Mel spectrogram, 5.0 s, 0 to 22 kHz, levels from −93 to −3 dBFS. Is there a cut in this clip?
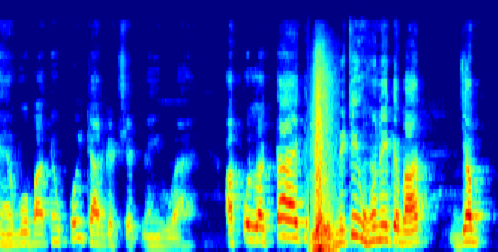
yes; 1 cut; at 3.2 s

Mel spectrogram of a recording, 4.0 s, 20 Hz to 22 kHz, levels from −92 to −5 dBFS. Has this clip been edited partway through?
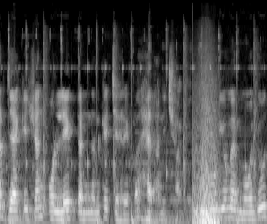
yes; 1 cut; at 3.0 s

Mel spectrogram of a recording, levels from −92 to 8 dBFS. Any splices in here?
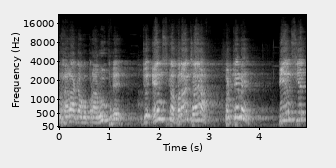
yes; 1 cut; at 1.5 s

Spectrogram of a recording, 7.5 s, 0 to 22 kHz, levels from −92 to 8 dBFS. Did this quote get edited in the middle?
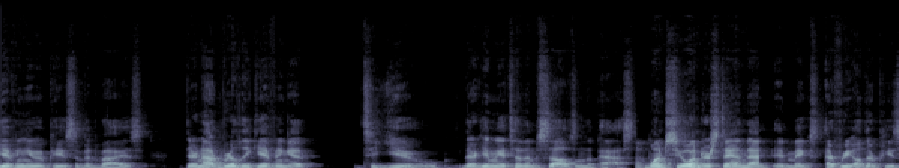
yes; 1 cut; at 5.2 s

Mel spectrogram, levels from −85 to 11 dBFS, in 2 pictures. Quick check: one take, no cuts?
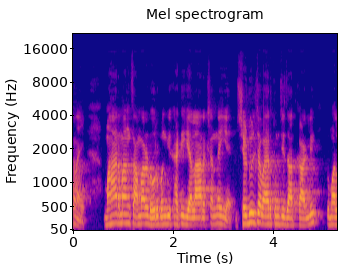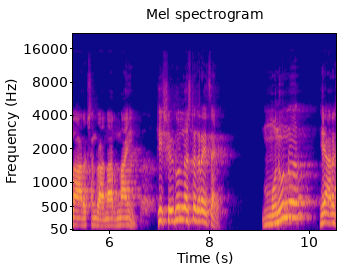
no; 2 cuts; at 3.2 s, 6.7 s

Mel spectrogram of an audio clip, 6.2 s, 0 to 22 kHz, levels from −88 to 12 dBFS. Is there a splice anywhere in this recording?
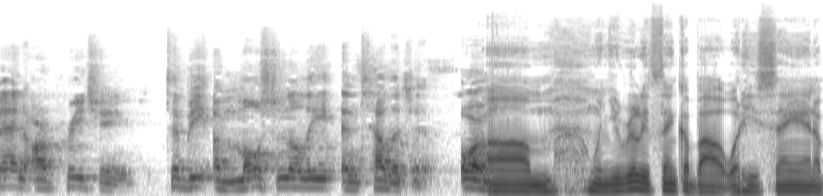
no; 0 cuts

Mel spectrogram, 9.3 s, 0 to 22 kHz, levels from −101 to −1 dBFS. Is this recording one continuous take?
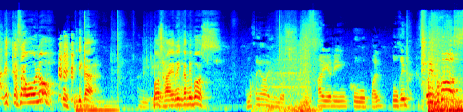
no; 1 cut; at 1.5 s

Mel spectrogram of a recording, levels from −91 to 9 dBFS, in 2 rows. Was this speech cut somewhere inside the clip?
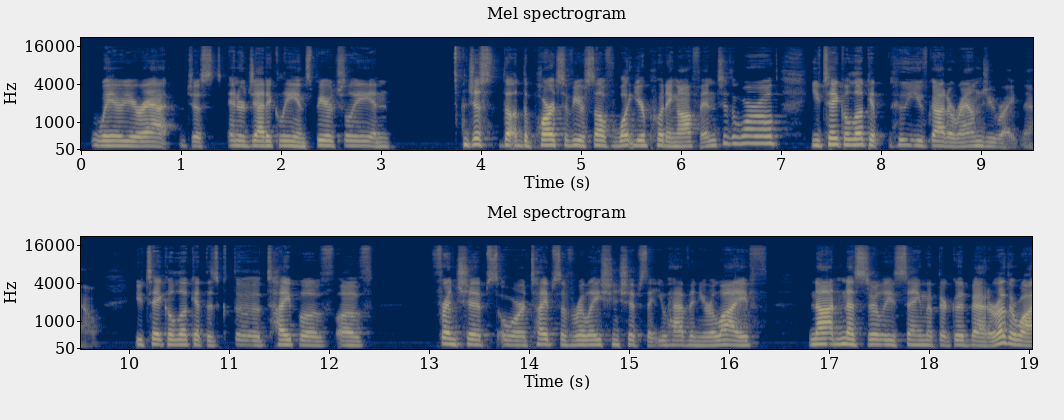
no; 0 cuts

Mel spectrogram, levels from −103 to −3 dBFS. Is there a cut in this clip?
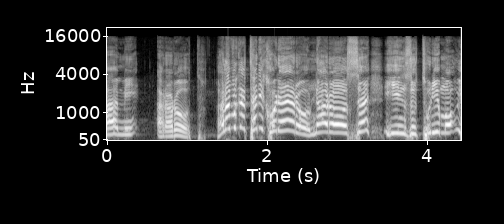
yes; 1 cut; at 1.2 s

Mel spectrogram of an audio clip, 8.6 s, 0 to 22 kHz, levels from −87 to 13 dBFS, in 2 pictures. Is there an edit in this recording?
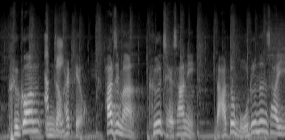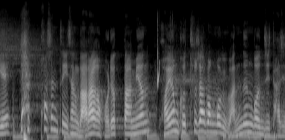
no; 0 cuts

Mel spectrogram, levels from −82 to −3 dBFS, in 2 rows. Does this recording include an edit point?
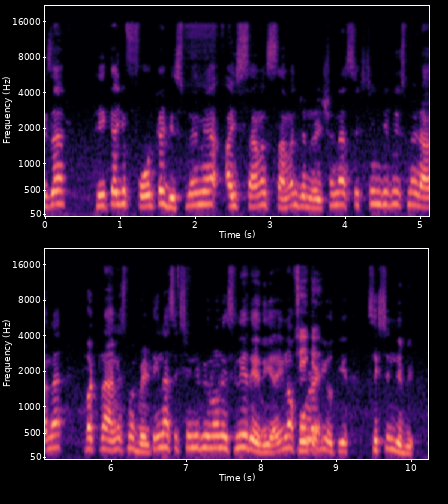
no; 0 cuts

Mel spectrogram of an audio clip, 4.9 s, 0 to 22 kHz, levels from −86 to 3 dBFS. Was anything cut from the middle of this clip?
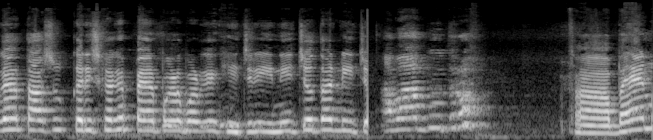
yes; 1 cut; at 2.8 s

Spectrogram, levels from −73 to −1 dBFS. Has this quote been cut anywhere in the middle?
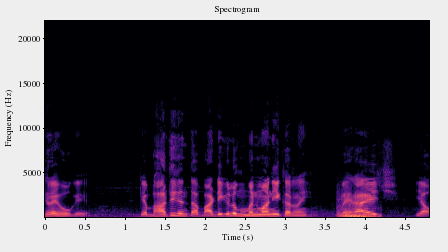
yes; 1 cut; at 3.7 s

